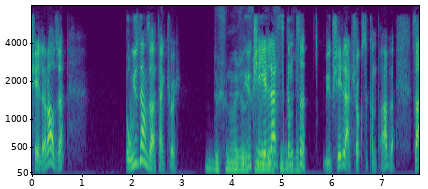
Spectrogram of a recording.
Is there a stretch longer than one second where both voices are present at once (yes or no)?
yes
